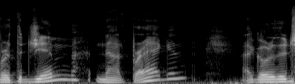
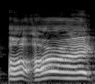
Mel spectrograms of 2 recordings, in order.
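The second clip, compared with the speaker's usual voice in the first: taken aback; 11 semitones higher, 3 dB louder than usual. Retold or imitated. Trainer taken aback by outburst.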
